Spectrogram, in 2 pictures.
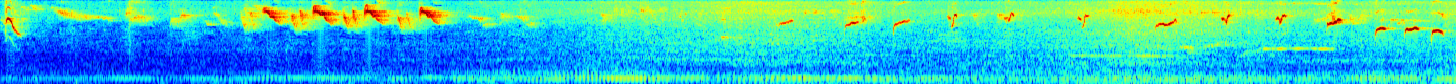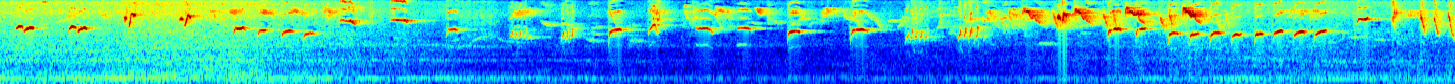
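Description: Horsfield's bushlark (branjangan) singing a fast, varied song of short chirps and quick runs of repeated notes, in clusters with brief pauses, over a low steady background hum.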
